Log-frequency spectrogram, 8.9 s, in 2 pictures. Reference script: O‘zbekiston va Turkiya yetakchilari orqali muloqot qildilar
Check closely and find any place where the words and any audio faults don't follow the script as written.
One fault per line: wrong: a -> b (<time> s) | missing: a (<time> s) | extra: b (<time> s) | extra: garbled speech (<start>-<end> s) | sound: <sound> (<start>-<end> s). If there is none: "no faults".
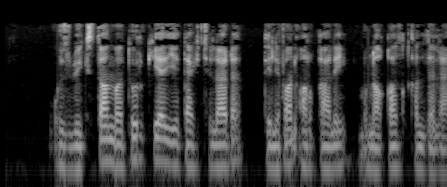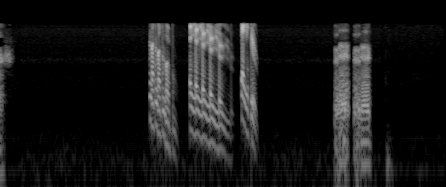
extra: telefon (2.7 s)
sound: chirp (6.0-7.1 s)
sound: laugh (7.8-8.2 s)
